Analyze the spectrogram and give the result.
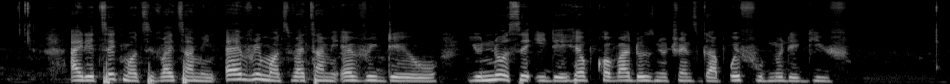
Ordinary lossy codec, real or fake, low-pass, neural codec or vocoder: none; fake; none; vocoder, 48 kHz, 128 mel bands, Vocos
